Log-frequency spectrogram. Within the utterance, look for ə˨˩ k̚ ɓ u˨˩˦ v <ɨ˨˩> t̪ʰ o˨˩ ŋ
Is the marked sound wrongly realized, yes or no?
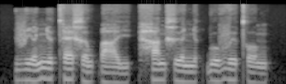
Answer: yes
